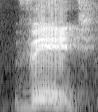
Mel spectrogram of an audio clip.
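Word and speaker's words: wedge: फिर देखिए हेज और वेज, यहां पर भी डी को हम नहीं पढ़ रहे हैं, ब्रिज, एज, हेज और वेज।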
